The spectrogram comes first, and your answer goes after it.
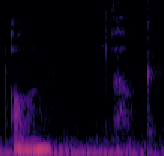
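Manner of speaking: soft whisper. Acted. Teacher to nursery, whispering so friends sleep. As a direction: hush so they sleep.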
